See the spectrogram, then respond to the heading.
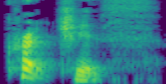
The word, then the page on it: crutches: British English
